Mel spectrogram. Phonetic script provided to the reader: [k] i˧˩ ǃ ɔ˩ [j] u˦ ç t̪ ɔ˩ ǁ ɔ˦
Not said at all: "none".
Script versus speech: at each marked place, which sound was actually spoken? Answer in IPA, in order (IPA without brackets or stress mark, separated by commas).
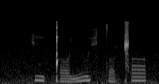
k, ɲ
